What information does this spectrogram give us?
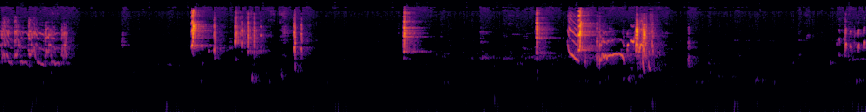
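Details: Budgie chirps and scratchy squawks come in irregular short bursts, with a longer chattering warble near the middle and quiet gaps between calls.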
